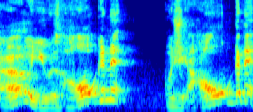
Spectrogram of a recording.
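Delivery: teasing, overdone, mocking Southern accent, high, swooping. Retelling a video that mocked her accent: mocking her southern accent. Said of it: "I was making fun of her accent".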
